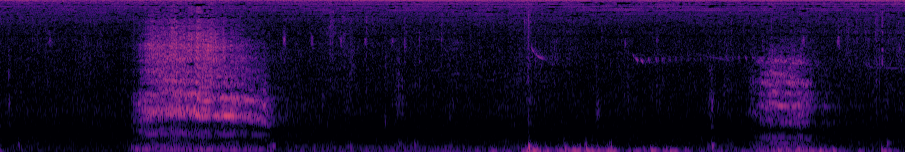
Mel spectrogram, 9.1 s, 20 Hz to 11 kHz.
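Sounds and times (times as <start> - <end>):
African elephant trumpeting in Kruger: 1.3 - 3.0
steady low rumbling background: 1.3 - 8.8.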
